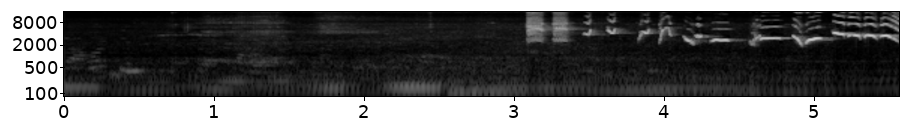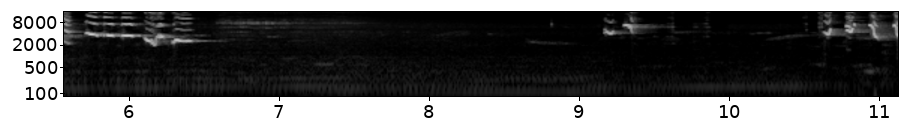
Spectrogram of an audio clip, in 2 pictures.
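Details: White-rumped shama lure song: after a low humming background, a loud run of sharp clicks and fast descending whistled notes, then brief high bursts separated by silence.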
